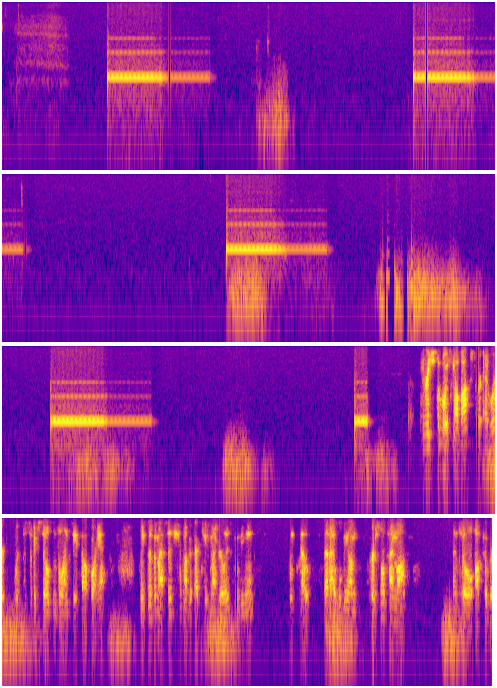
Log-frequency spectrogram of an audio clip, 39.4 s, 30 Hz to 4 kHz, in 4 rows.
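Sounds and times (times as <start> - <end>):
phone ringback tone on a call to a store salesperson: 2.1 - 4.2, 8.2 - 10.3, 14.4 - 16.4, 20.7 - 22.8, 26.8 - 27.2
speech: 28.2 - 31.8, 32.5 - 34.7, 35.3 - 37.8, 38.6 - 39.3.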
